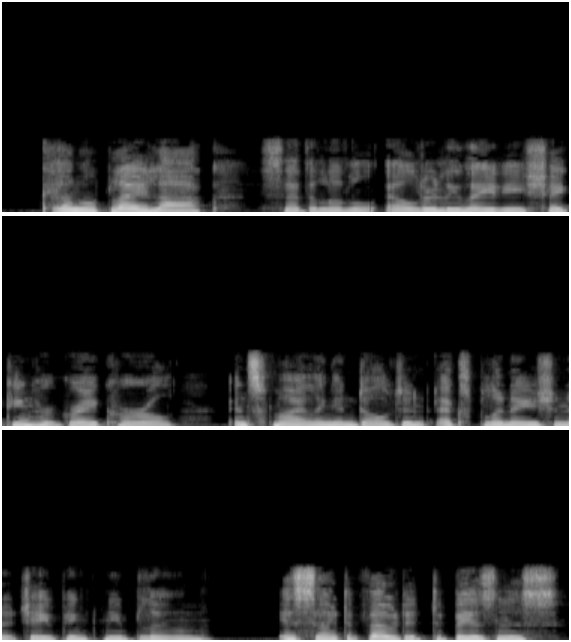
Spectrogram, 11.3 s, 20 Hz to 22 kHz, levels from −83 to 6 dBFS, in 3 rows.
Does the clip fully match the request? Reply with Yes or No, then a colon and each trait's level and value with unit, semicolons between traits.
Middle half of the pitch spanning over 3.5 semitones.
Yes: average, 4.2 semitones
